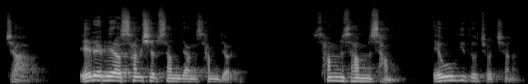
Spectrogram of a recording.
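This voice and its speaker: A middle-aged male pastor preaching a sermon, asking the congregation rhetorical questions and calling for amens, telling homely stories in a chatty way that swings between loud and low. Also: lively intonation, unhurried. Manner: colloquial storytelling, shifts between loud and low.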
